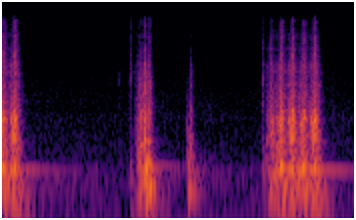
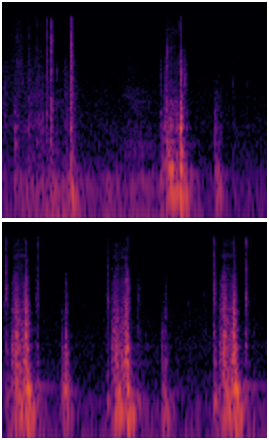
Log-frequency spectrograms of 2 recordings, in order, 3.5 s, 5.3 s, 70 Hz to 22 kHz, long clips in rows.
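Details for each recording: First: 2003 Mercedes C220 W203 driver door lock, would not lock even with mechanical key: rapid machine-gun buzzing rattles in short bursts as lock cycles, passenger side normal. Faulty central locking actuator. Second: 2003 Mercedes C220 W203 driver door lock after repairing a broken spring in the lock; crisp single firm lock and unlock clunks about once a second with no rattle or hesitation; normal door lock operation.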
